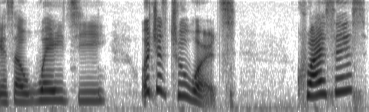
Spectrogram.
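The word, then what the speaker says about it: 危机: chinese we have this word called um crisis pronunciation is a way g which is two words crisis and danger that's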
